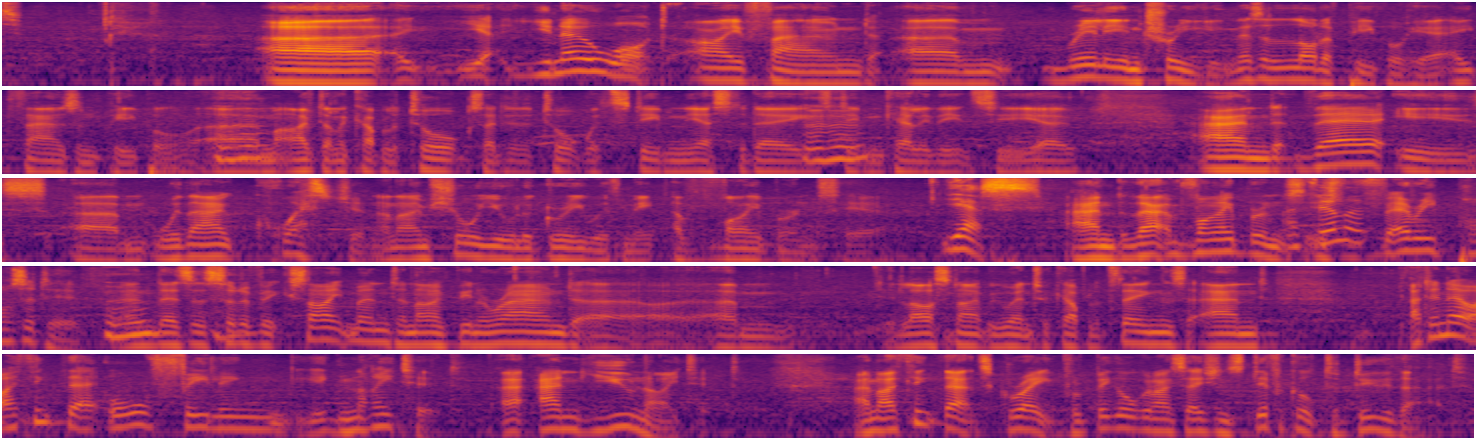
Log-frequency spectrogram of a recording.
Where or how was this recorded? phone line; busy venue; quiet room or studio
busy venue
